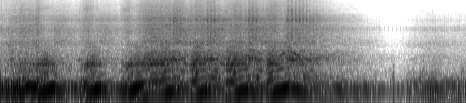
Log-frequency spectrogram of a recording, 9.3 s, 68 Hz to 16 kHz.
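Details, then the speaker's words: 1JZ-swapped street car just fired up, free revving: blips about once a second sound heavy, labored and sluggish as if loaded up; suspected timing off, not yet checked. "It sounds loaded up. Like it sounds like it's. They don't do that. They don't do that. They're not like that. It sounds like the timing's off."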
